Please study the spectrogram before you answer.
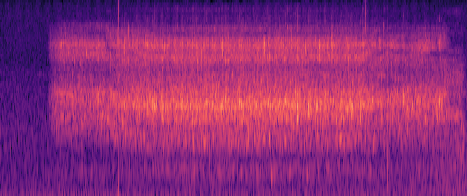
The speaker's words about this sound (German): Da kann man das so einstellen. Und man kann da auch einstellen, zum Beispiel hier Fluss.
